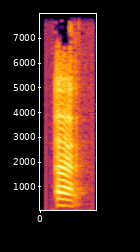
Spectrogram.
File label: "oek", Cantonese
